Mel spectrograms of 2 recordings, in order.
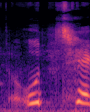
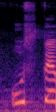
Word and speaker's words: উচ্ছে: আর এই দেখো এখানে যে উচ্ছে গাছ ছিল উচছে গাছ। আসলে আমরা তো উচতে বলি। কিন্তু এটা হবে এপ্রোপ্রিয়েট উচ্চারণ নাকি উচ্ছে।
